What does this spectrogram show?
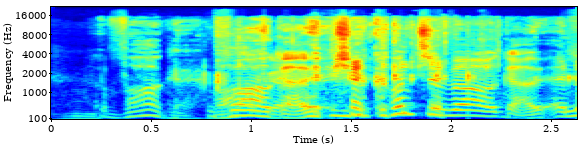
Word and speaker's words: Wago: You've gone to, how do you say it? Vago.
